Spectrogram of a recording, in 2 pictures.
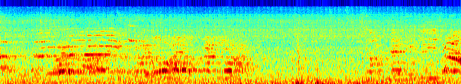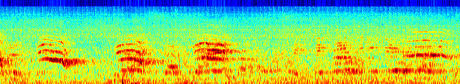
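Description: A crowd of men and women shouts and cheers in a large room.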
